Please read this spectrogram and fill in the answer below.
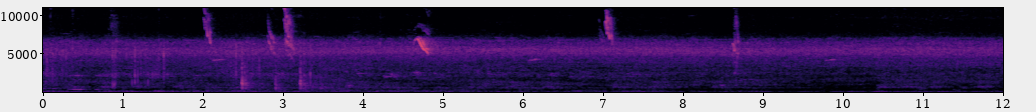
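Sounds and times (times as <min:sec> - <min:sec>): small birds chirping: 0:00.0 - 0:07.4
steady background hiss: 0:00.0 - 0:12.0.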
